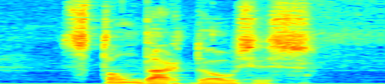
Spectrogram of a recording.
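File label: "standaarddosis", Dutch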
